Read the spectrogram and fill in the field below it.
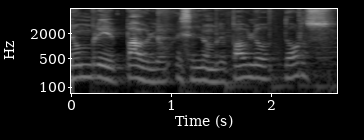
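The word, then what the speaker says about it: Pablo d'Ors: pablo es el nombre pablo sors así se pronuncian que el 80% de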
